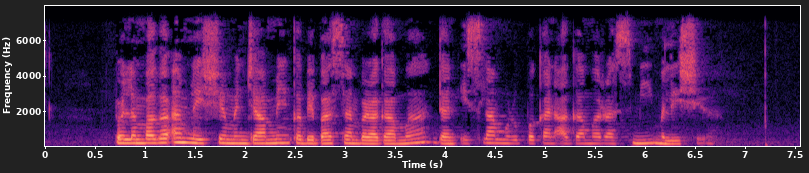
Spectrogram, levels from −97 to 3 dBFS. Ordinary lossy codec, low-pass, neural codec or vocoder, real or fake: Opus, 64 kbps; 7.2 kHz; none; real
